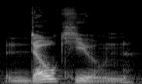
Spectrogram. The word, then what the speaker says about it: DQN: Pronounced Dokyun.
